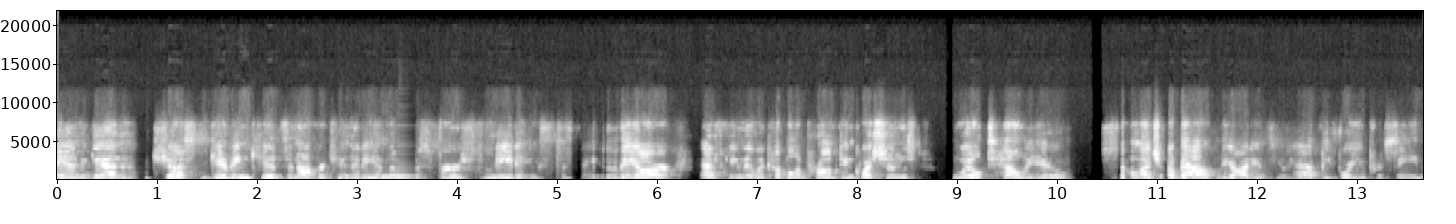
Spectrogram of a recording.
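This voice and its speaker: Speaking at a fairly slow pace, a woman uses an ordinary speaking voice at medium pitch, with ordinary pitch variation and big swings in loudness. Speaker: program trainer. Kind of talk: training presentation.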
